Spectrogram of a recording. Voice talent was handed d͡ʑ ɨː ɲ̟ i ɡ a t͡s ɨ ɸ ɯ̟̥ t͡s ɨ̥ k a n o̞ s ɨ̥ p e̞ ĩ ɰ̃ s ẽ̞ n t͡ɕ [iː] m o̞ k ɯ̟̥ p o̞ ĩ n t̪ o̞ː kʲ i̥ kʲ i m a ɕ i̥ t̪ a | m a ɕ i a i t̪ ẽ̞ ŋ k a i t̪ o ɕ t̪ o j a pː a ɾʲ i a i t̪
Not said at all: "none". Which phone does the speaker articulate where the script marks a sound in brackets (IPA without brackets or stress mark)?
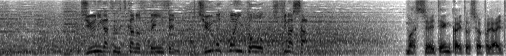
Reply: ɨː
